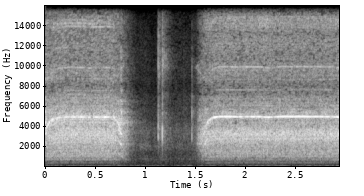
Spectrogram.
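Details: Cordless drill just reassembled after a plastic piece was chopped off so the battery slides on: steady high motor whine, brief stop, then spins back up to the same even pitch; runs smoothly.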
